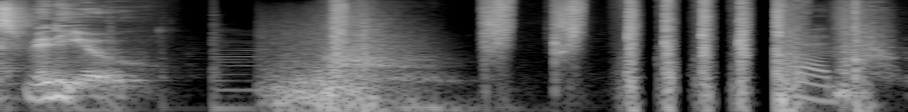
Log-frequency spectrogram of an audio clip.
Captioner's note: logo whooshing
